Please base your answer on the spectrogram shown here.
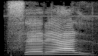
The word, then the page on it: cereal: spanish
